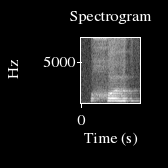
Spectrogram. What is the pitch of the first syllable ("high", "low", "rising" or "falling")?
high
